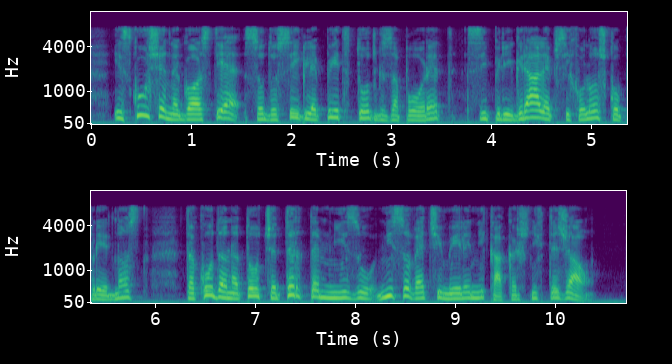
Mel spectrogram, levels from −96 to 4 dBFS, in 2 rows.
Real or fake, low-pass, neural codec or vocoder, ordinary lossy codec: fake; 7.2 kHz; codec, 16 kHz, 16 kbps, FunCodec, trained on Chinese and English, 50 frames a second; none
